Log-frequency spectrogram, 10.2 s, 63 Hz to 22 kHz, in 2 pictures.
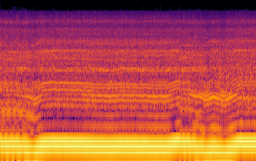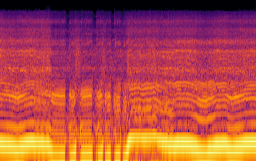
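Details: Brand new NEO-TEC NH872 71cc chainsaw (Husqvarna 372 XP clone), 28 in bar, first firewood cut on big log: full-throttle scream sags and wobbles each bite, bogging, very slow; owner suspects top-end carburetor adjustment needs tuning.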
